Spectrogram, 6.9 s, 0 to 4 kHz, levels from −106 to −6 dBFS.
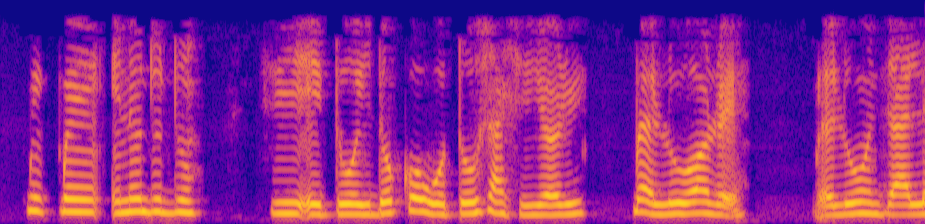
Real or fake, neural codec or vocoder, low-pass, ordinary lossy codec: real; none; 3.6 kHz; MP3, 32 kbps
